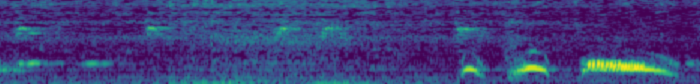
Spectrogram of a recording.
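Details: Spotted dove known locally as derkuku, singing sharp and clear to attract wild doves: faint coos at first with low rumble, then two arched hoots and a strong long descending coo.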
